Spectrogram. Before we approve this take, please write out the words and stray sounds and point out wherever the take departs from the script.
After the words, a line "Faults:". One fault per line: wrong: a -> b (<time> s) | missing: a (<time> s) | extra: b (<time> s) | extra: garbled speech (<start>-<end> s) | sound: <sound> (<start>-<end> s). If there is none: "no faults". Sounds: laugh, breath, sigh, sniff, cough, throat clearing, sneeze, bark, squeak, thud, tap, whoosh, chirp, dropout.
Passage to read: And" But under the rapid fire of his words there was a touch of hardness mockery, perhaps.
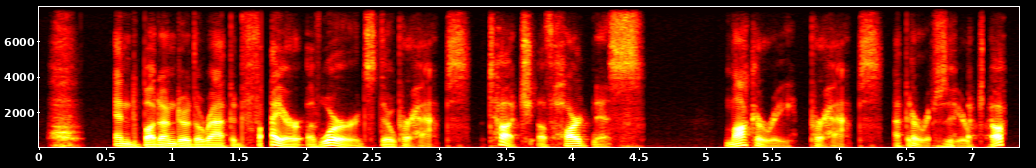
And" But under the rapid fire of words there perhaps a touch of hardness mockery, perhaps. [garbled]
Faults:
sound: breath (0.1-0.3 s)
sound: dropout (1.7-1.7 s)
missing: his (2.1 s)
wrong: was -> perhaps (2.7 s)
extra: garbled speech (6.4-7.3 s)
